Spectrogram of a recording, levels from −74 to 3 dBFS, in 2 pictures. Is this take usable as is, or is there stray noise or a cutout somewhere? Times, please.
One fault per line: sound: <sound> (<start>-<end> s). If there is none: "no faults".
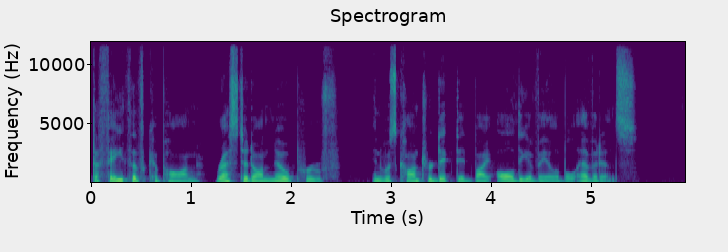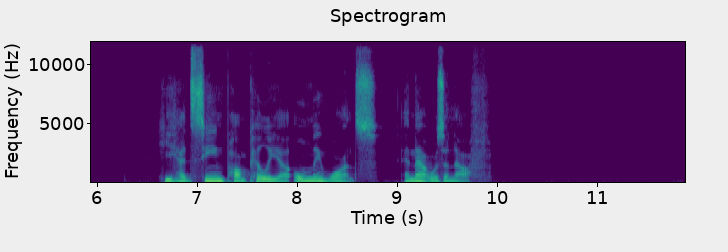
no faults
